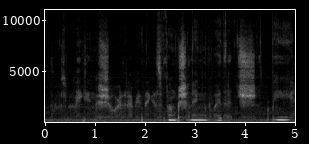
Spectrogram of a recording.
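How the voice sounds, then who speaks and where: A soft-spoken woman with a high pitch and gentle tone, at a fairly slow pace over light background noise. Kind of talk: roleplay exam talk to viewer. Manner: soft, gentle ASMR doctor voice. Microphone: phone near.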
